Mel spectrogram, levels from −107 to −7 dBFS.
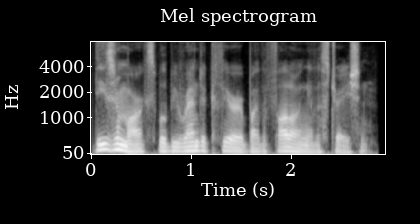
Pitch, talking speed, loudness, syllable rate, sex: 100 Hz, 205 wpm, -19 LUFS, 7.2 syllables/s, male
